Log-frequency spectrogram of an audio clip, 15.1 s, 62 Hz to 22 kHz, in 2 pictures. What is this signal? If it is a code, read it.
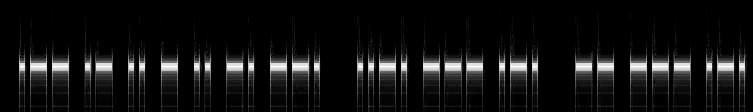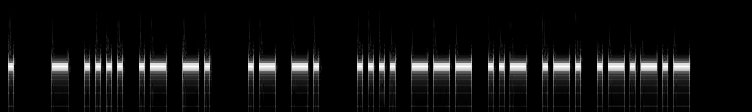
Morse code, heard as a keyed tone, about 22 wpm, 700 Hz. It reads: WAITING FOR MORE THAN AN HOUR.
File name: practice / 22wpm / Sentences with 3-Word Phrases - 22wpm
